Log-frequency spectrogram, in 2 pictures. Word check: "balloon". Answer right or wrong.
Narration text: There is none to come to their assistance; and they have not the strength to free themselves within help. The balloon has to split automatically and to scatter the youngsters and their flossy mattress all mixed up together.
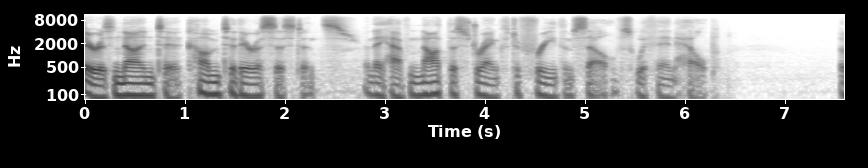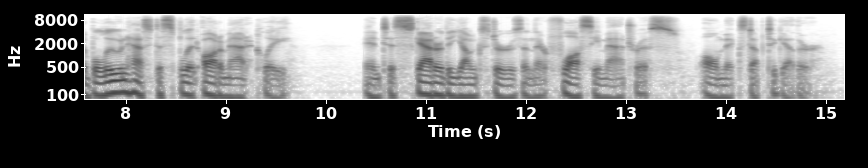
right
